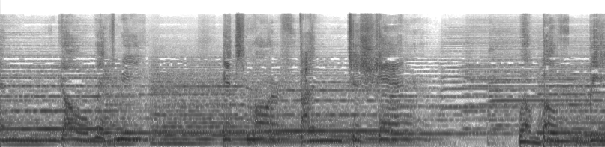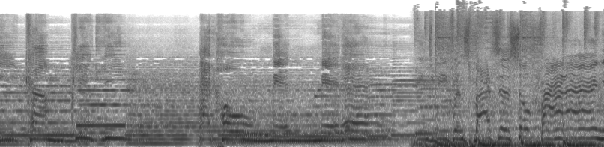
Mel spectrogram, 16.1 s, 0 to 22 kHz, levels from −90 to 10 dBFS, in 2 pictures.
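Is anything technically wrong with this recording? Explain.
No, nothing is technically wrong with this audio.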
